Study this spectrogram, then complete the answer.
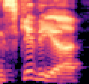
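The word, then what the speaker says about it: Scythia: day by my viewers for saying Skivia cuz it's that's how it's pronounced. You're such a Skibby. That is how it's pronounced. The Greeks didn't have the letter C.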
